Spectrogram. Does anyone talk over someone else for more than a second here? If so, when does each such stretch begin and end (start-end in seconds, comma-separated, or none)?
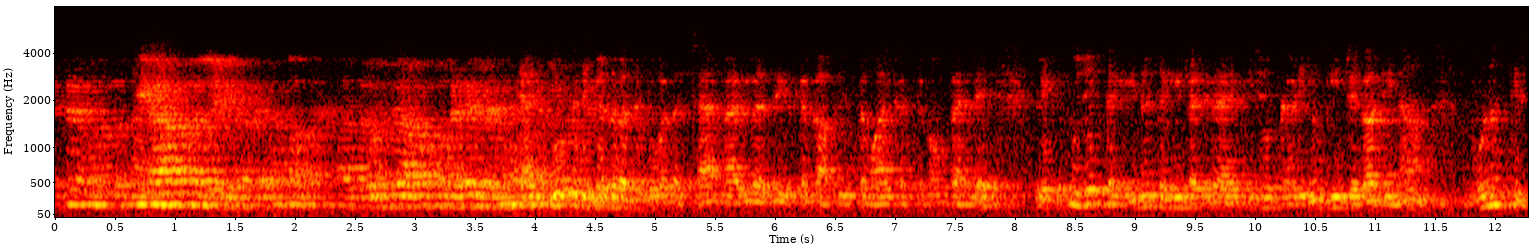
3.5-4.8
